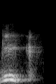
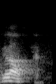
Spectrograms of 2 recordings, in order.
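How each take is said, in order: First: The vowel sounds like the i in 'sit'. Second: The vowel sounds like the o in 'lock'. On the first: The speaker calls it right. "The pronunciation is Glick" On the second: The speaker calls it wrong. "not Glock"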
